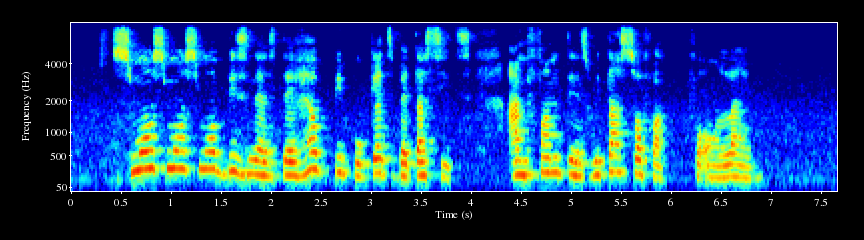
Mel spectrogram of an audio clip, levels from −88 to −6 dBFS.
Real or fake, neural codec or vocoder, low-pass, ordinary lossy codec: real; none; 7.2 kHz; none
